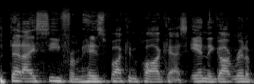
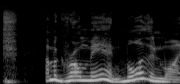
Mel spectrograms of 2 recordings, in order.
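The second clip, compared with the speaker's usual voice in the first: put-on wild West Virginia mountain accent, loud and high; 6 semitones higher, 5 dB louder than usual. Retelling a podcast clip, imitating Jason Williams's West Virginia accent. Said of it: "His accent is fucking wild".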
